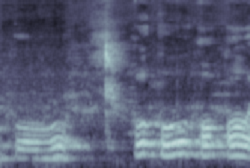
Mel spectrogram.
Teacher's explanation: वृतमुखी जिसमें गोल होठ हो जाते हैं हमारे। तो ये हो जाता है उ। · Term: व्रतमुखी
